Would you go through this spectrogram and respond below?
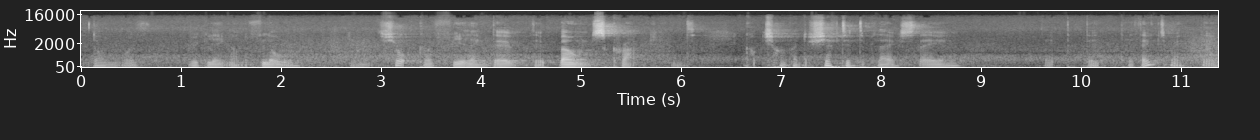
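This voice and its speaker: A man's voice: lowish voice, creaky. A man playing a theatrical, flustered would-be evil witch in a comedic ASMR roleplay, stammering and stretching words for dramatic emphasis. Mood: bewildered. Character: flustered self-styled evil witch, hopelessly helpful, theatrical. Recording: echoey room with audible background noise.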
